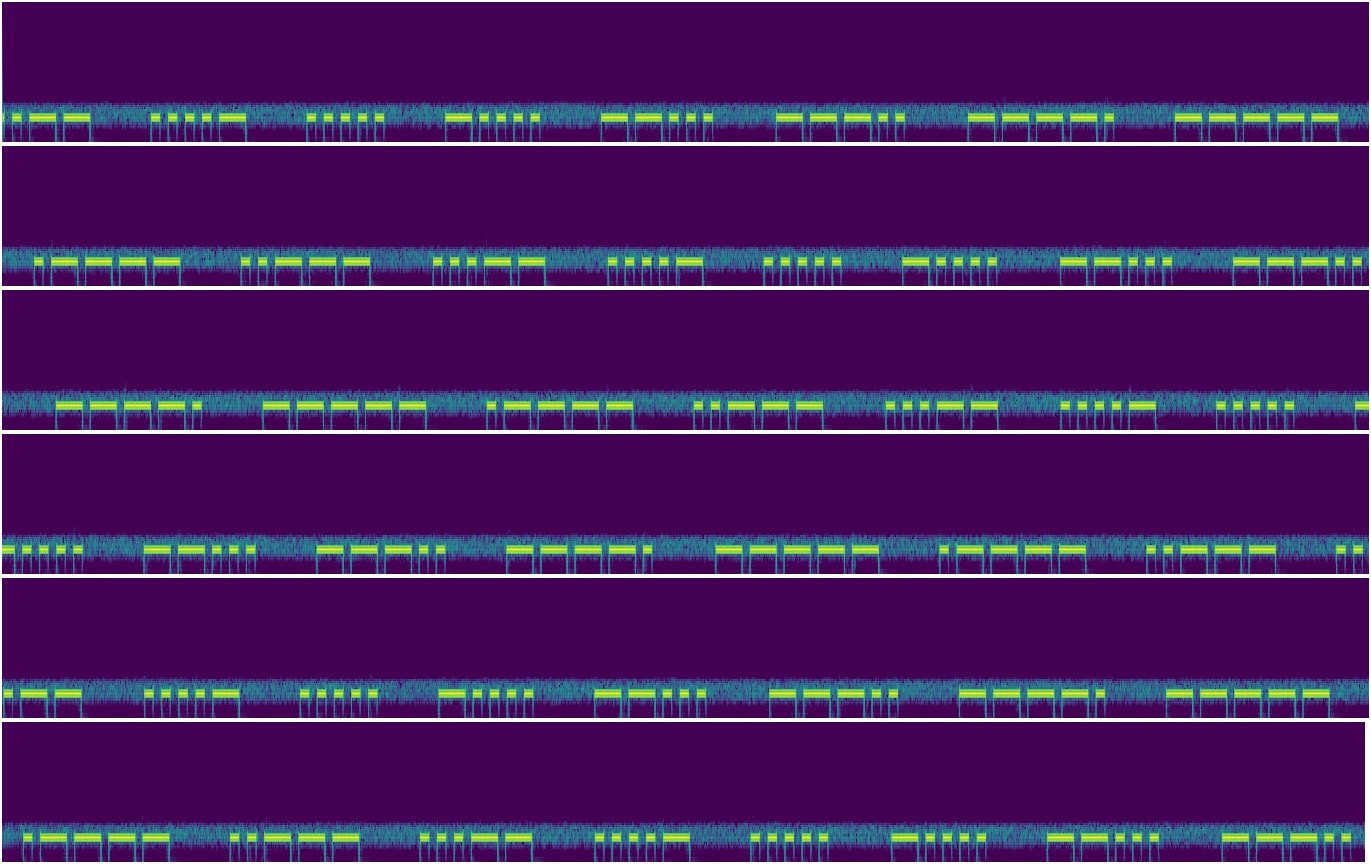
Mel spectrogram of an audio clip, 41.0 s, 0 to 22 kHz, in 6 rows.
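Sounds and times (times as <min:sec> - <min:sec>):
morse code beeps: 0:12.2 - 0:40.9.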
